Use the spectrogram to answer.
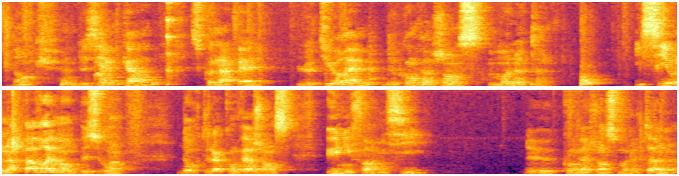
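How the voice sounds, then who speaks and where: A man's voice: medium pitch, big pitch swings, measured pace, slight background noise. Echoey, hesitant male math teacher. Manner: hesitant, many fillers and self-corrections. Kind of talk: whiteboard math lesson. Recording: echoey room, mic far off.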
